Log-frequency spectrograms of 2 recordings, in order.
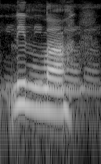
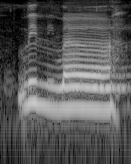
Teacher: karena ada lam jalalah lillah didahului kasrah Li lillah cara membacanya lafaz Allah dibaca tipis tarkik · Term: tarqik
